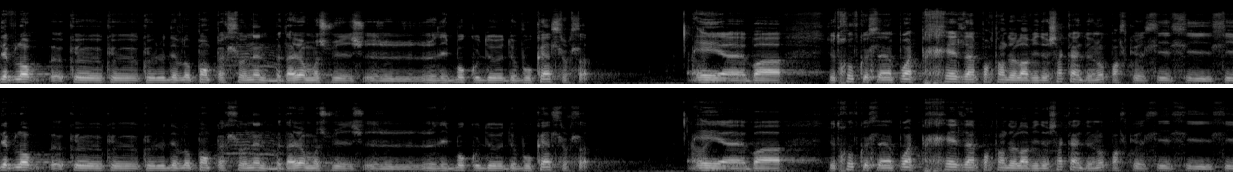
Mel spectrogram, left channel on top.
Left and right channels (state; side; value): normal; both; correlation 0.41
